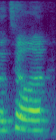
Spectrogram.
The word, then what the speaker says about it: Attila: His name is pronounced Attila, like Attila the Hun.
